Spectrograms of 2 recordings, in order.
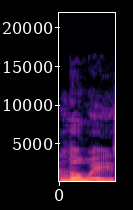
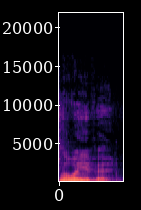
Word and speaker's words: Loewe: It's not Loewe, it's Loewe.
